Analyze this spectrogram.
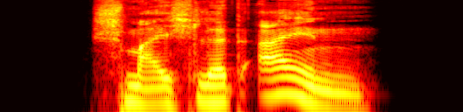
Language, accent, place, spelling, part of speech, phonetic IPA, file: German, Germany, Berlin, schmeichlet ein, verb, [ˌʃmaɪ̯çlət ˈaɪ̯n], De-schmeichlet ein.ogg
- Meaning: second-person plural subjunctive I of einschmeicheln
